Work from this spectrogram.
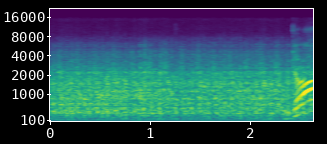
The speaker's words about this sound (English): We've been riding around in the giant blueberry's car a long time now looking for Lake Chihuahua. Uh, all I've seen are these country roads and lots of countryside.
